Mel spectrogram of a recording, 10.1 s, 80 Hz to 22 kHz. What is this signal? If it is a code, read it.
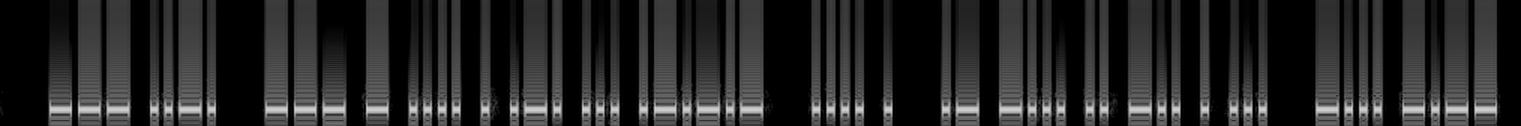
Morse code, heard as a keyed tone, about 25 wpm, 600 Hz. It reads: OF OTHERS. HE ABIDES BY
